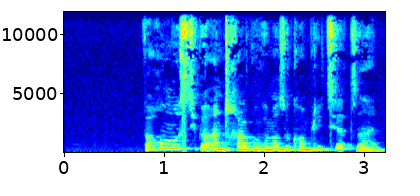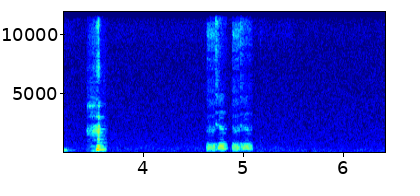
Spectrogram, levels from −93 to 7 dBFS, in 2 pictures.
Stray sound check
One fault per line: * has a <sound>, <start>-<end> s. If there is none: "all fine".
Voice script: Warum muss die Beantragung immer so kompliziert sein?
* has a laugh, 3.4-3.7 s
* has a laugh, 4.6-5.1 s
